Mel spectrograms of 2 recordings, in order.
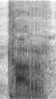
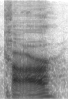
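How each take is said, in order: First: The word ends with a trilled R sound. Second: The word ends with a smooth R sound. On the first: The speaker is from the Welsh side of town. "like in Welsh, with an r, with a trill sound like that" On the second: The speaker is from the English side of town. "like the West Country speak"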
